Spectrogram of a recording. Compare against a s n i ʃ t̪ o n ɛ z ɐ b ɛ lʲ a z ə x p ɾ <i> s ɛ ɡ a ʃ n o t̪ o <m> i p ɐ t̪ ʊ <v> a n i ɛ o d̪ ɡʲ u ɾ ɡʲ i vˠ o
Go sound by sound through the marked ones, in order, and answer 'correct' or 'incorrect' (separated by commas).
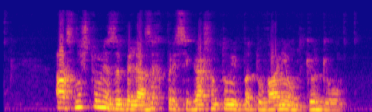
correct, correct, correct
